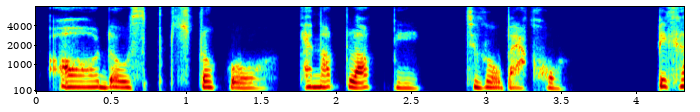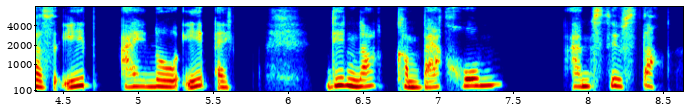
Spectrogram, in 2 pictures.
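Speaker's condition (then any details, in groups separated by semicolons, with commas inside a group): No condition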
